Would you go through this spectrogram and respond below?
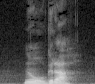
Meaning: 1. some; plural form of någon 2. any; plural form of någon
- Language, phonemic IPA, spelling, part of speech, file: Swedish, /ˈnoːˌ(ɡ)ra/, några, pronoun, Sv-några.ogg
